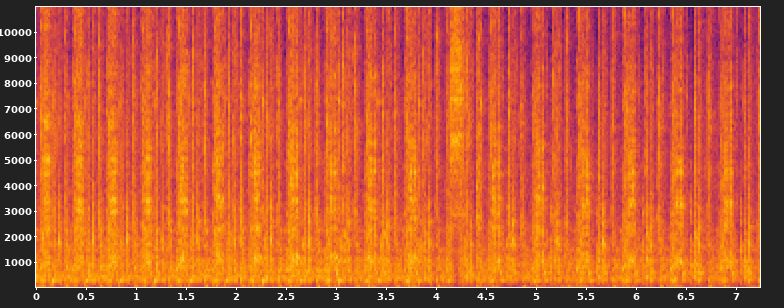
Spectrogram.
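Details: 1923 3.5 hp Emu engine (rebadged Hercules, restored early 1980s), first start after 20+ years in the shed: quick, regular mechanical clatter at a steady pace with no misses or surging; old single-cylinder engine running healthily.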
